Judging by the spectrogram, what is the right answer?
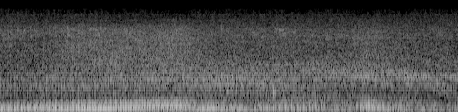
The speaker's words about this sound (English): So he's just running the bike up and down the street to make sure that everything's working, like the brakes and the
